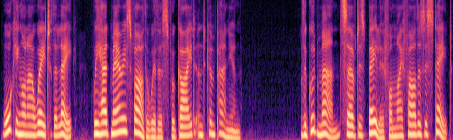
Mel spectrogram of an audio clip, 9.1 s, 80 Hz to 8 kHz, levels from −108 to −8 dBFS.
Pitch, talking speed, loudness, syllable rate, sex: 195 Hz, 180 wpm, -17 LUFS, 5.1 syllables/s, female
